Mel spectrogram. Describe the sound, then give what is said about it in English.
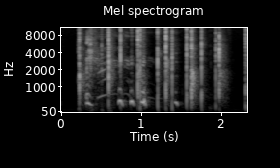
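Scattered clapping from a small group, many quick sharp claps in an uneven rhythm, mixed with voices talking and calling out over them. “Did you guys want to applaud or something?”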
